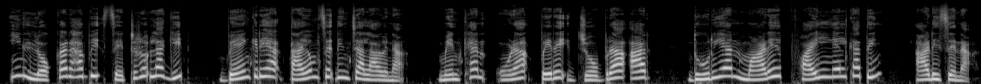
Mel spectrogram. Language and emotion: Santali, disgusted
